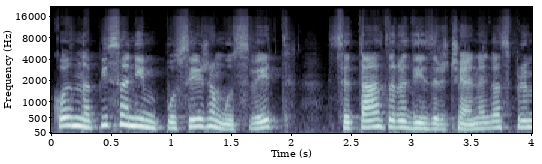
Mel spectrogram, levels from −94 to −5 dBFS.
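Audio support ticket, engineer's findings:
Rough, grainy speech throughout, harmonics smeared into noise, full bandwidth to 20.2 kHz. Likely Opus compression, CELT mode: starved bands noise-filled, consistent with about 24 kb/s.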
